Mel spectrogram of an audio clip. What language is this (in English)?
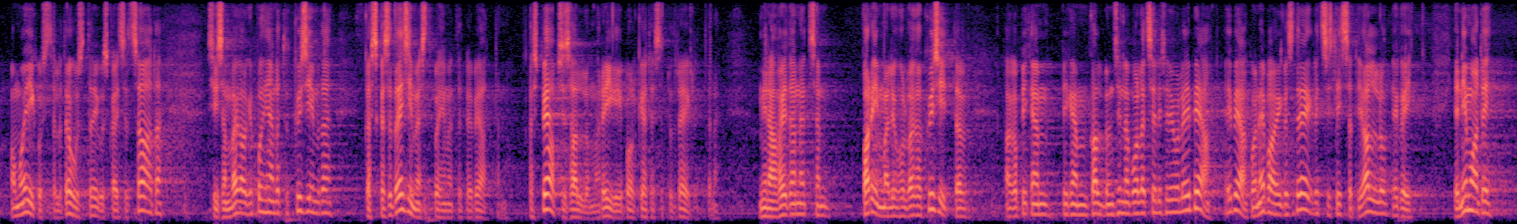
Estonian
